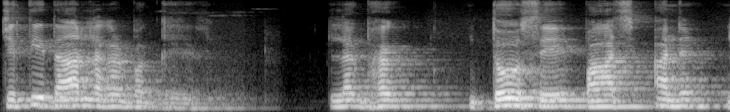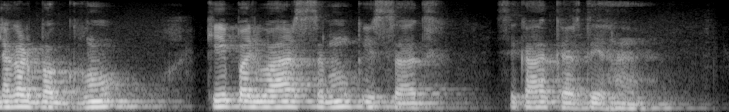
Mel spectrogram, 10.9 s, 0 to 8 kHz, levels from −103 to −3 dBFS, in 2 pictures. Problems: echo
